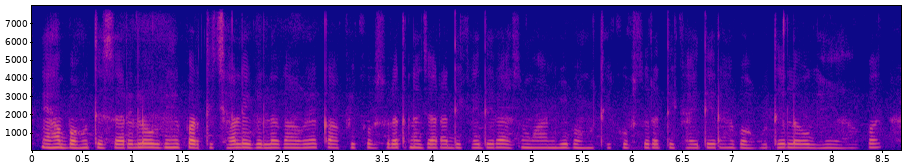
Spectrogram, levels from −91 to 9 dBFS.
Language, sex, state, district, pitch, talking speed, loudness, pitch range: Hindi, female, Chhattisgarh, Sarguja, 195 Hz, 195 wpm, -37 LUFS, 190-200 Hz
